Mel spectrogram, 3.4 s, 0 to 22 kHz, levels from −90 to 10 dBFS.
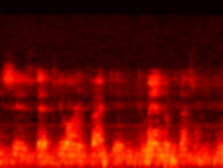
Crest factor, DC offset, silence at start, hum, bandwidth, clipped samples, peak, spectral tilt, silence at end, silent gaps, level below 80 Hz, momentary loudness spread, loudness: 18 dB; under 0.1%; 0 s; none; 17 kHz; under 0.1%; -18 dBFS; -6.5 dB/octave; 0 s; none; -54 dBFS; 9 LU; -36 LUFS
